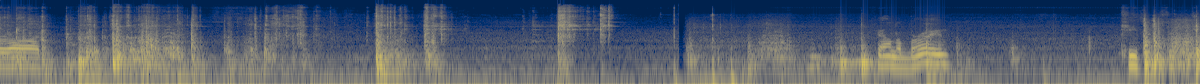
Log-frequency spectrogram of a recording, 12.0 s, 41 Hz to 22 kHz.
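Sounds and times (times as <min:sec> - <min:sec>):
household items clattering: 0:00.0 - 0:06.2.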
